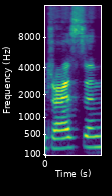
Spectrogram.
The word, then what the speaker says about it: Dresden: Am I saying Dresden right? You are. You're exactly right.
